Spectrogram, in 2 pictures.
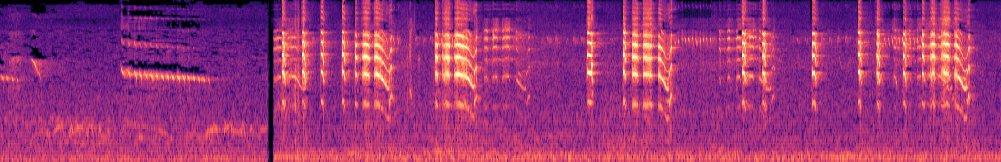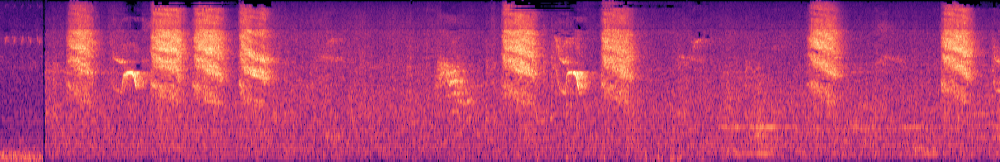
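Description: Bird calls in two parts: first a white-throated kingfisher's harsh, rattling calls in quick clusters, then, after a sudden change about halfway through, a drongo's short high notes in groups of three or four.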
